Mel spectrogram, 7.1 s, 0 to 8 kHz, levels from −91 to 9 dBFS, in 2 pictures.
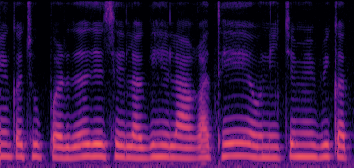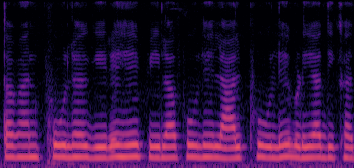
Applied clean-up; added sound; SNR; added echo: none; none; none; none.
